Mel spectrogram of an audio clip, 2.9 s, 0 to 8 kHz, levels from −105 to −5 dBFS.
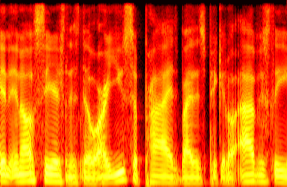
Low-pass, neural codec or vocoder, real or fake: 7.2 kHz; codec, 16 kHz, 6 kbps, DAC; fake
